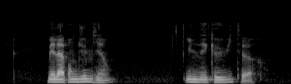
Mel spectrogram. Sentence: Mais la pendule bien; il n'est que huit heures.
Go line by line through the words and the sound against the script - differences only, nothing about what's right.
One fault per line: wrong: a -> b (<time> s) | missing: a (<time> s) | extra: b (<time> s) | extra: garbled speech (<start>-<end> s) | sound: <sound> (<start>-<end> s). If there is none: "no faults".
no faults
